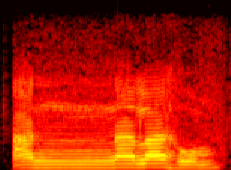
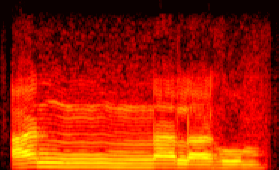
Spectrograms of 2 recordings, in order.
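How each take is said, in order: No difference in how they are said.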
